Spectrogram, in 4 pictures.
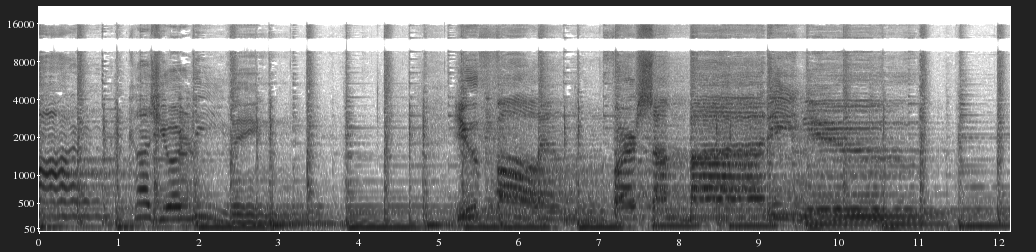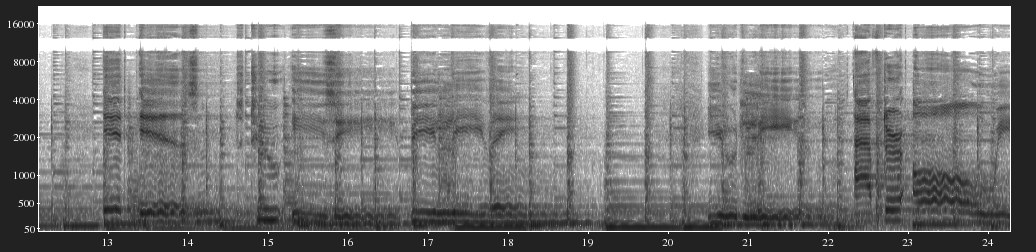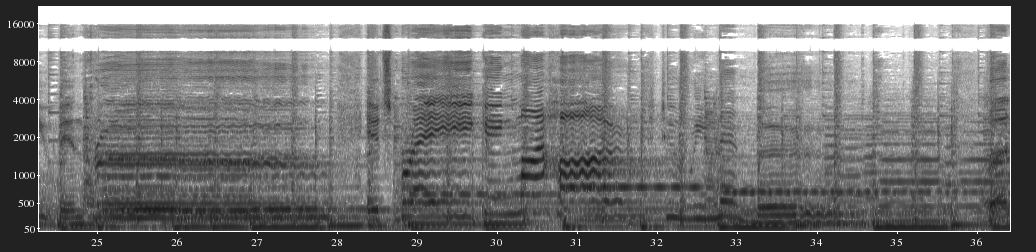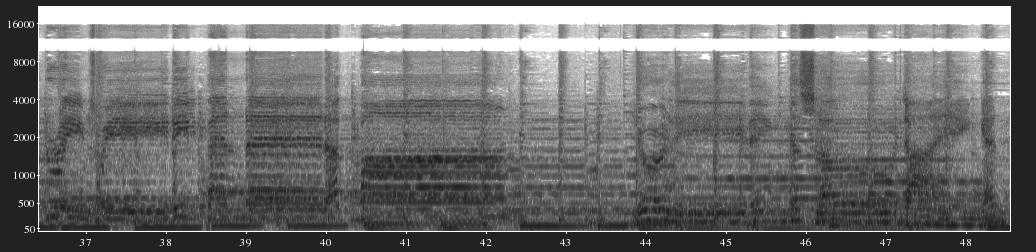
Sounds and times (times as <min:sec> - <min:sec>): Country: 0:00.0 - 0:48.5.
